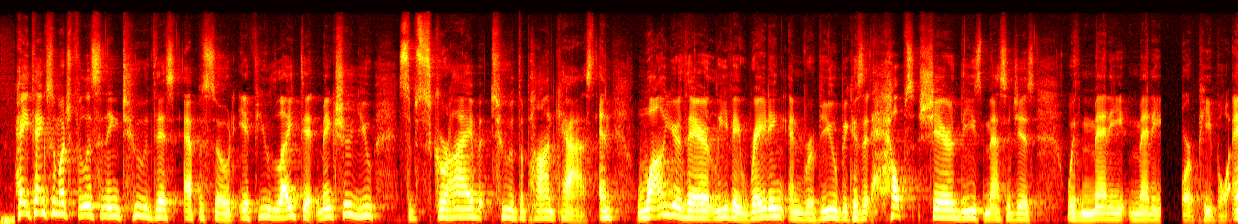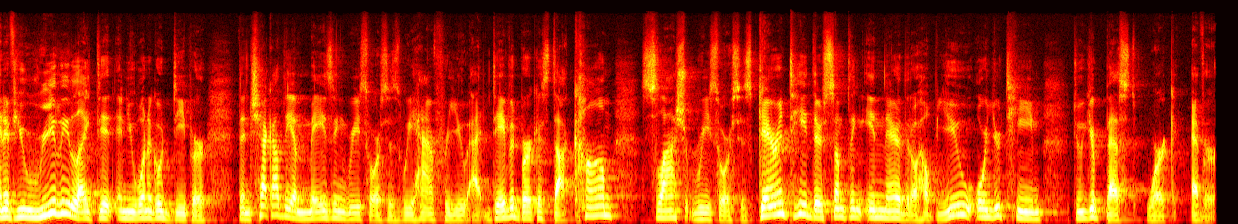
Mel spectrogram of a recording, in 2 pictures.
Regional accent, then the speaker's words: Philadelphia, Pennsylvania, United States; I'm from Philadelphia, and we are the chip on our shoulder, prove you're all wrong underdog motivation family

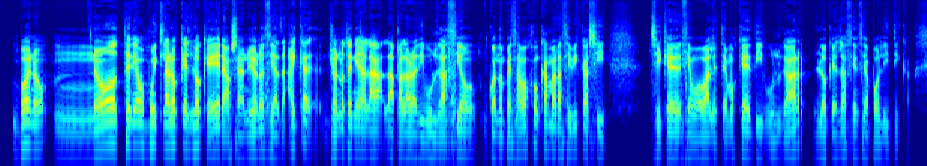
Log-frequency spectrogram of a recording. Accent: Seville, Andalusia, Spain; moved away as an adult; now in Madrid, Spain; soy de Sevilla, pero llevo siete años viviendo en Madrid

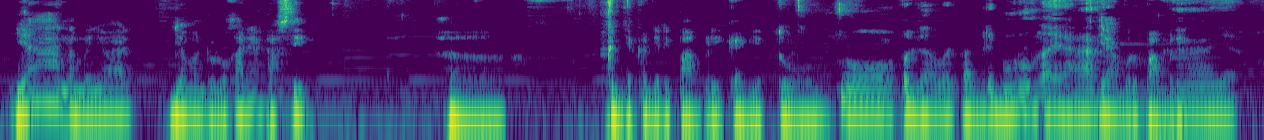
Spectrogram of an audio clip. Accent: Garut, West Java, Indonesia; also born or lived in Bandung; Jadi gue tuh eh, lahir di Garut mm -hmm. dan sebenarnya masa kecil sih gue tinggal di sana.

